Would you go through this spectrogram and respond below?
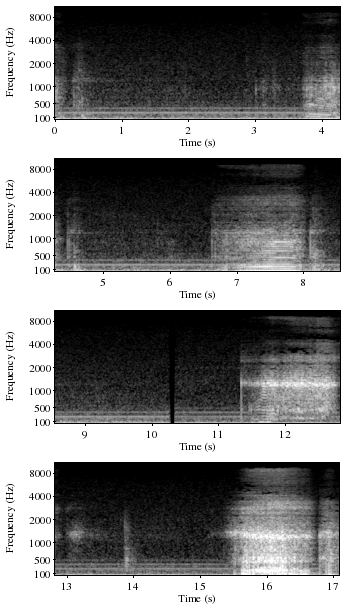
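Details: Snoring during sleep recorded with a snore-tracking app: low, fluttering snores, about four in seventeen seconds, over steady room hum.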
